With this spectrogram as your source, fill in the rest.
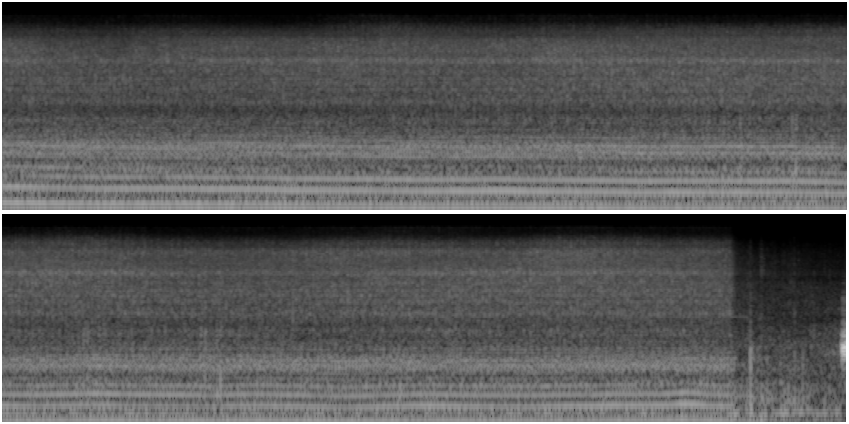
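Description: A tractor engine roars steadily under heavy load.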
